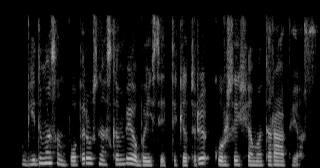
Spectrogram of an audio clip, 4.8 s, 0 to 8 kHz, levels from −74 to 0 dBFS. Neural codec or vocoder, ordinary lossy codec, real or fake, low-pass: vocoder, 22.05 kHz, 80 mel bands, HiFi-GAN; MP3, 64 kbps; fake; 7.2 kHz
